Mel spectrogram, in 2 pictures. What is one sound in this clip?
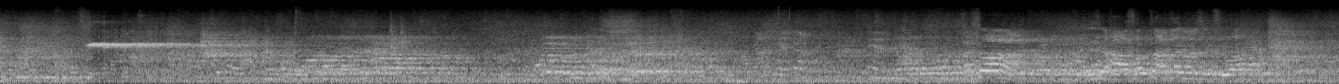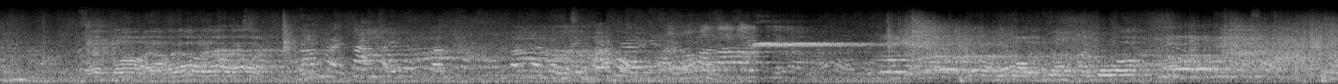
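Skate blades scrape across ice in a large echoing rink.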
